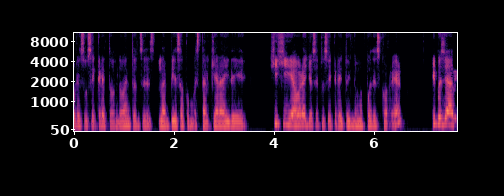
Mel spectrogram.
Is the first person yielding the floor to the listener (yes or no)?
no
